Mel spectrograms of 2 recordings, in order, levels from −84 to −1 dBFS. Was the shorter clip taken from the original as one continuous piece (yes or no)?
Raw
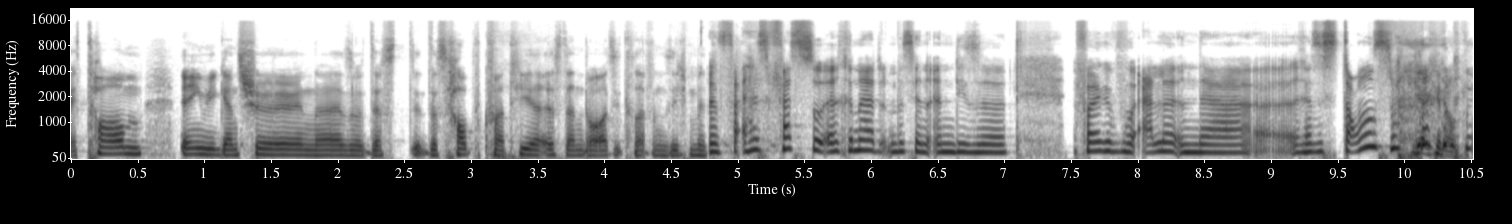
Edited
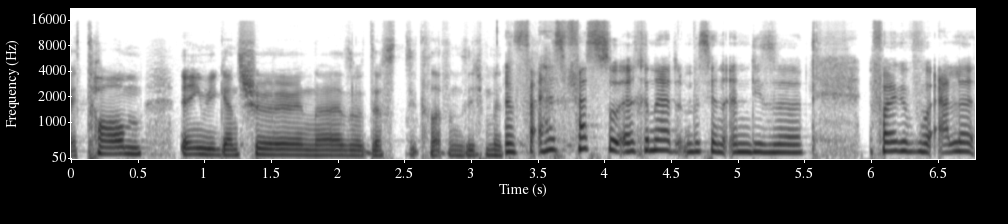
no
